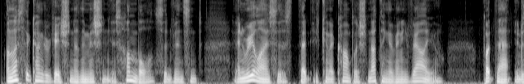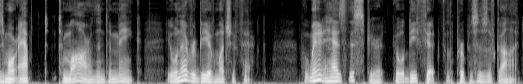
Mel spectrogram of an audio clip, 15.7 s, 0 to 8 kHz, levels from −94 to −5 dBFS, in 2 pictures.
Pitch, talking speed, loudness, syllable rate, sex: 105 Hz, 200 wpm, -20 LUFS, 5.5 syllables/s, male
